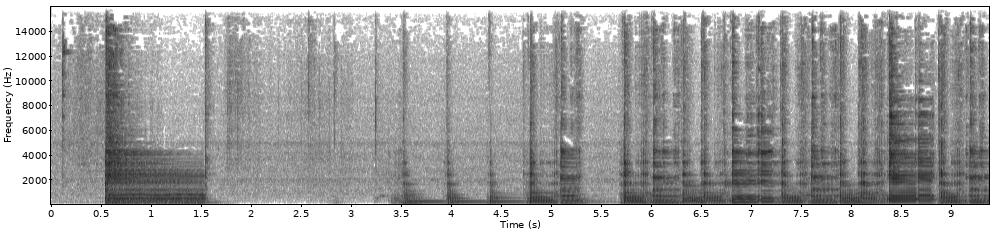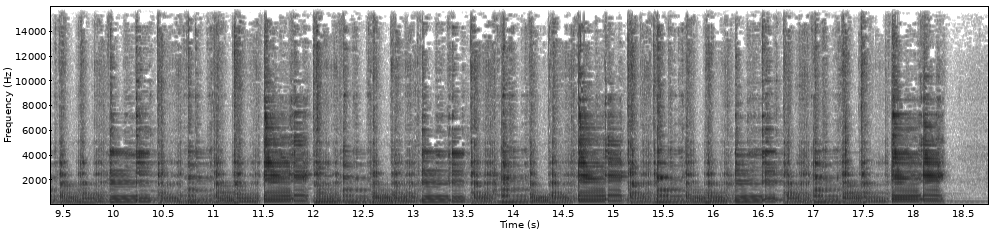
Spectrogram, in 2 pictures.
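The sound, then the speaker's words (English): An electric bass guitar plugged into an amp, picked up by a phone set down near the amp, plays a busy, fiddly line of quick repeated notes in a steady rhythm, slightly distorted, after a brief opening strum and a pause. No one speaks. “And there's a bit of a fiddly bass line I'm kind of working on that goes a little something like this.”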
